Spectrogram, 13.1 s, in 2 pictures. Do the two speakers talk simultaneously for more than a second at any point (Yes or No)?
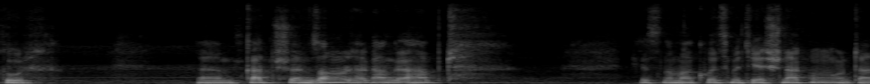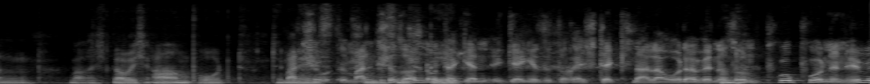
Yes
